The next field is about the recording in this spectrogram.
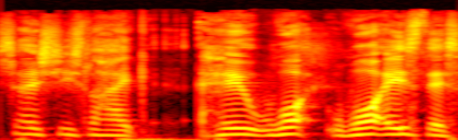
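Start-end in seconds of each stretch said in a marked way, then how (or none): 1.1-2.3 very loud, high-pitched screaming. Retelling a phone call from mum: imitating mum screaming. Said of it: "she's screaming down the phone".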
